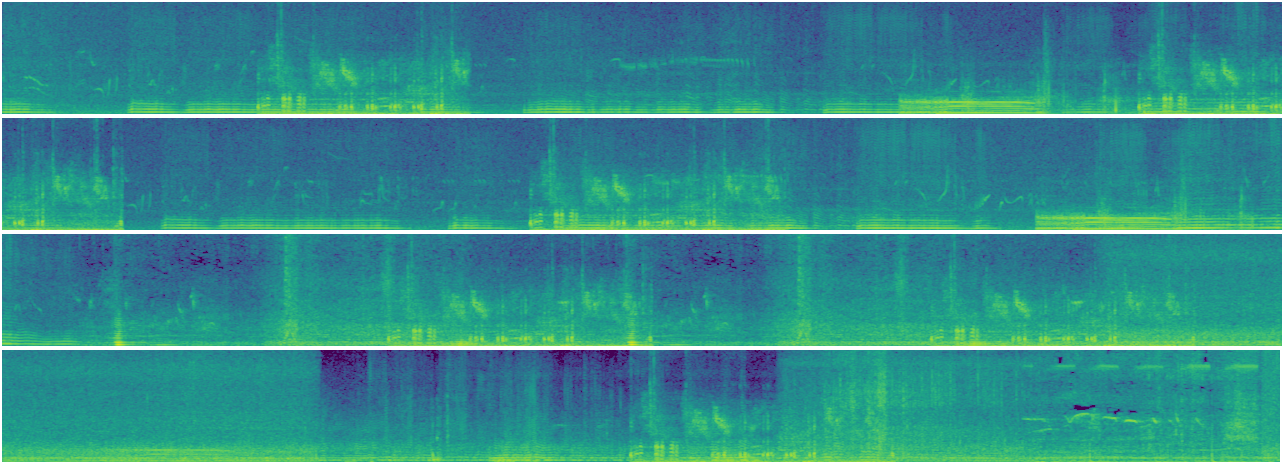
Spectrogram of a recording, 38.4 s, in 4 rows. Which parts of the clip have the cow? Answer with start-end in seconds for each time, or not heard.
6.7-8.7, 17.4-19.0, 29.5-31.5.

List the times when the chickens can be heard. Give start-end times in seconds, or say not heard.
1.9-3.5, 8.5-10.6, 13.6-15.5, 22.1-24.1, 26.1-28.2, 33.5-35.5.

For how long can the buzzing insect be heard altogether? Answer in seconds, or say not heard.
38 s.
